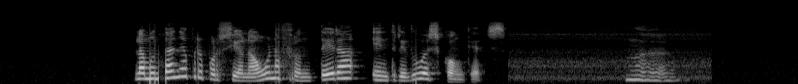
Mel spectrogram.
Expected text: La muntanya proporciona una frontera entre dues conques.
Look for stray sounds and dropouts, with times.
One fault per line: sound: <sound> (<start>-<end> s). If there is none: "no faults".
sound: dropout (1.6-1.7 s)
sound: laugh (6.2-6.9 s)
